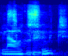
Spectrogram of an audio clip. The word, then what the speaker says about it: Lao Tzu: Also, did I pronounce that correct? Yes. Lao Tzu? Yes.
